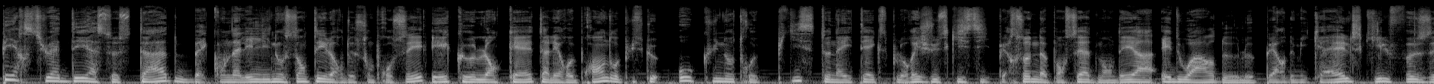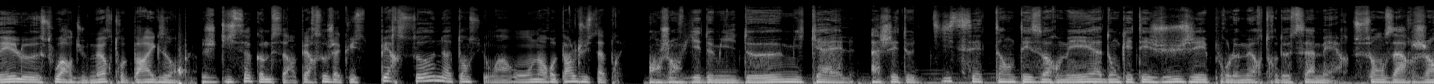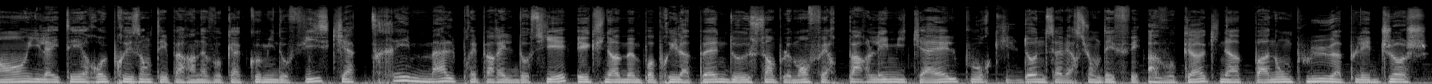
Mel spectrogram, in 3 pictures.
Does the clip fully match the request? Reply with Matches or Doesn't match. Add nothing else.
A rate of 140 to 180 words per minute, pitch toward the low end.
Matches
